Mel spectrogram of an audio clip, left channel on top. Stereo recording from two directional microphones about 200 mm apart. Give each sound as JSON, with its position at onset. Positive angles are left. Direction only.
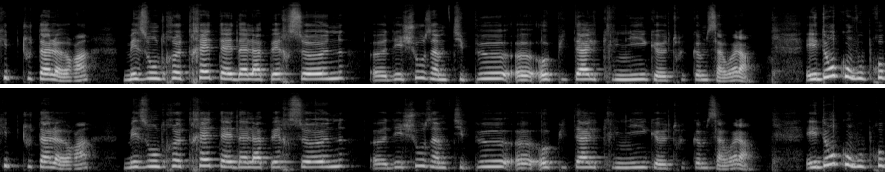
{"t": 0.0, "sound": "speech", "side_deg": 45}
